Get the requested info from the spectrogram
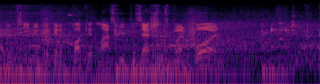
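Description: Basketball bouncing on a hardwood court as it is dribbled, a series of short thuds.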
